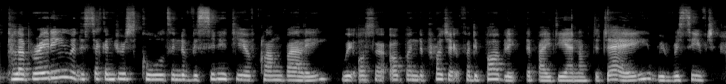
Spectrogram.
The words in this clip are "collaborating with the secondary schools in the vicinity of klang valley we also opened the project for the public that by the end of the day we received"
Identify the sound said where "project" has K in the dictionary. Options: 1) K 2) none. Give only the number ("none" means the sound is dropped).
1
